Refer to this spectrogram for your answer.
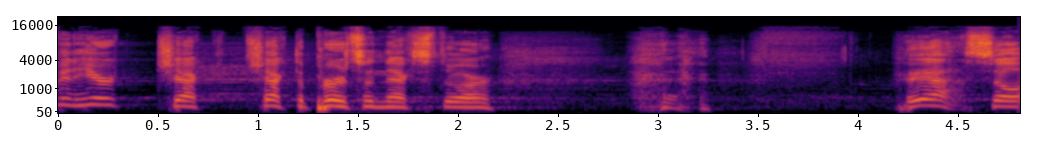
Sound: laughs

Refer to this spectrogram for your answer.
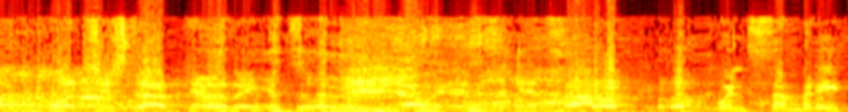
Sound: laughter

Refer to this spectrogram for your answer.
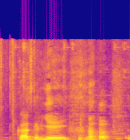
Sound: laughter

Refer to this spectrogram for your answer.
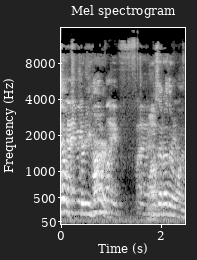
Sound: murmuring

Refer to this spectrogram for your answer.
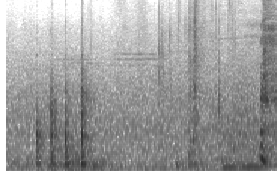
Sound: knocking sound

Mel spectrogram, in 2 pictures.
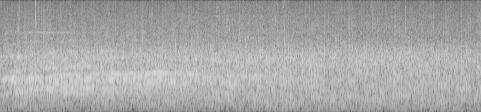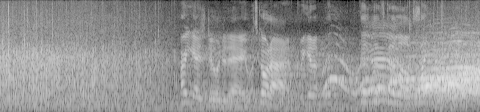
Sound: cheers and applause

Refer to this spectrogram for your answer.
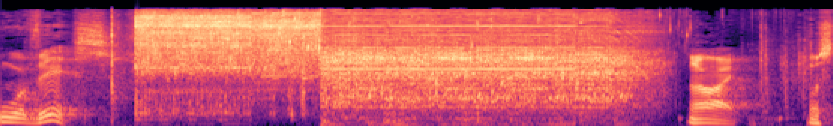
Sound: blender whirring

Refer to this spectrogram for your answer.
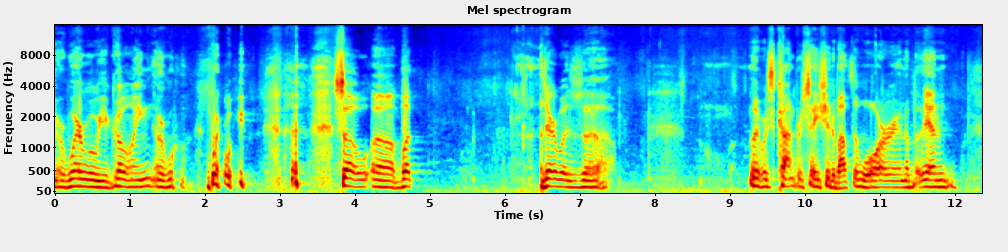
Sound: laughter

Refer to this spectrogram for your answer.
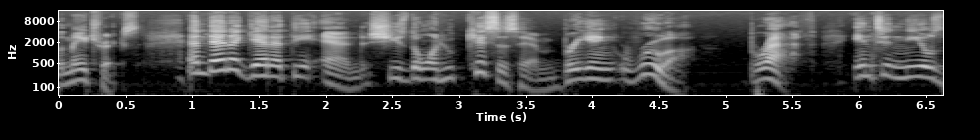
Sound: breath

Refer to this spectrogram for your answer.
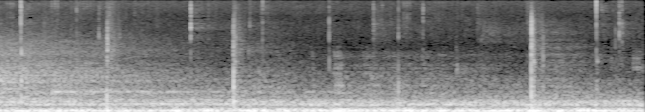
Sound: water drips

